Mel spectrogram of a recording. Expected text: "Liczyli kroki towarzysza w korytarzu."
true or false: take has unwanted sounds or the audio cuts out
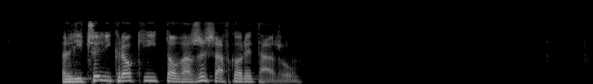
false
